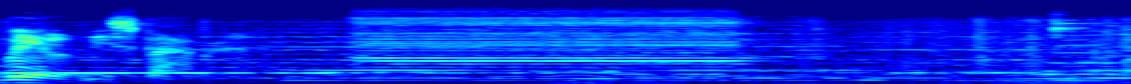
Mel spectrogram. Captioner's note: door bell buzzes; ominous sentimental music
